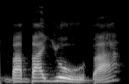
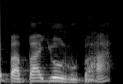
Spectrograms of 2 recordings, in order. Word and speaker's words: Baba Yooba: i say my name my nickname is baba youba i didn't say baba yoruba i didn't give back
